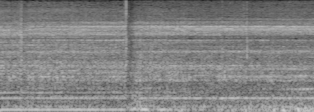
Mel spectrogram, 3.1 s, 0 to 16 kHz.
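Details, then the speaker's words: Vintage Montgomery Wards 25-pint dehumidifier made by Norge, around 1969–70, starting with the fan set between speeds. A sharp contactor click is followed by a smooth, even refrigerator-like hum from its compressor and a steady fan hiss. It is a normal, clean compressor start. "get a reciprocating compressor in it now to rotary compressor so it sounds like a refrigerator beautiful"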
